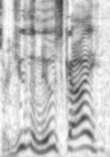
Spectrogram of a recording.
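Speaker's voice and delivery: high, loud excited voice; rough guy quote. Retold or imitated. Rough guy asks the weatherman, high excited. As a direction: mimic the guy's eager question. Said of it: "he goes".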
